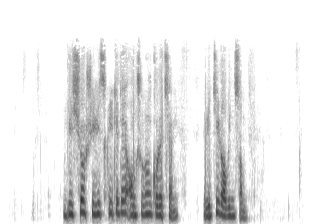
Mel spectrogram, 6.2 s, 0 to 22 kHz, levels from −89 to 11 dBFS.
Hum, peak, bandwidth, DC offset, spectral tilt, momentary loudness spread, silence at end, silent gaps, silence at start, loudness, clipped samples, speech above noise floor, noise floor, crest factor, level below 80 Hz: none; -2 dBFS; 10 kHz; under 0.1%; -7 dB/octave; 13 LU; 1.25 s; none; 1.25 s; -22 LUFS; under 0.1%; 58 dB; -79 dBFS; 20 dB; -58 dBFS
